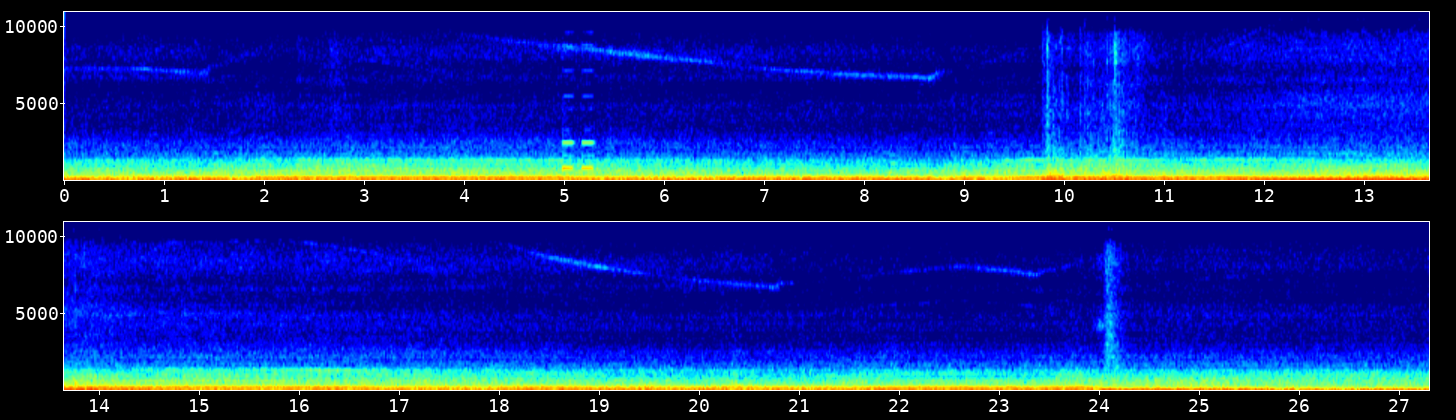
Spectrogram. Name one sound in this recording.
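A vehicle engine hums steadily while driving on a highway.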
